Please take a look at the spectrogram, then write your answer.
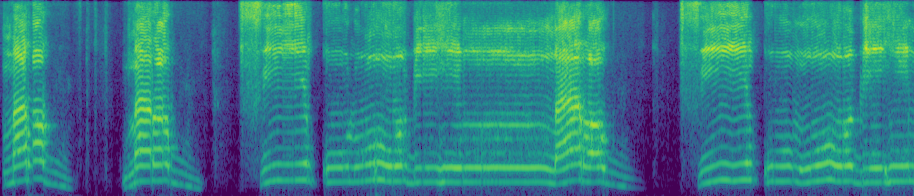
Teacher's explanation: marad tipis ma-nya. Jangan sampai tebal, jangan morod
